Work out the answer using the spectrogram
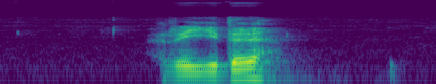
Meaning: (noun) speech, address; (interjection) Used to show agreement, true, facts, this, on God
- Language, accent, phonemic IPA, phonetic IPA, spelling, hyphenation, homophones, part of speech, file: German, Austria, /ˈreːdə/, [ˈʁeːdə], Rede, Re‧de, Reede, noun / interjection, De-at-Rede.ogg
